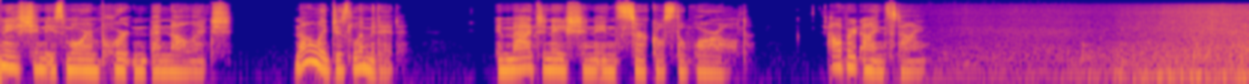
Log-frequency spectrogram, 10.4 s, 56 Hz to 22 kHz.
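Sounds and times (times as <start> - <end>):
speech: 0.0 - 3.4, 4.1 - 6.3, 6.9 - 7.8
ocean waves crashing against a cliff: 7.8 - 10.3.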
